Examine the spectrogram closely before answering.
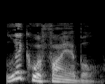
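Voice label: "liquefiable", British English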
